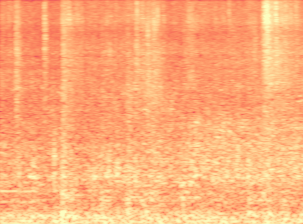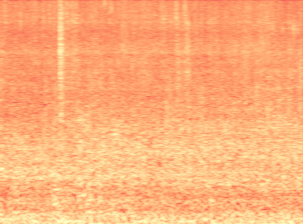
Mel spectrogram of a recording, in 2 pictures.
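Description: Engine of a tourist road train's tractor unit running with a steady low rumble, heard from an open carriage as the train rolls along.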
